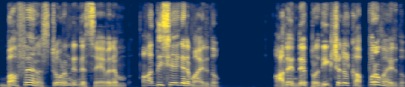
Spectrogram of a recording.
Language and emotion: Malayalam, surprised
